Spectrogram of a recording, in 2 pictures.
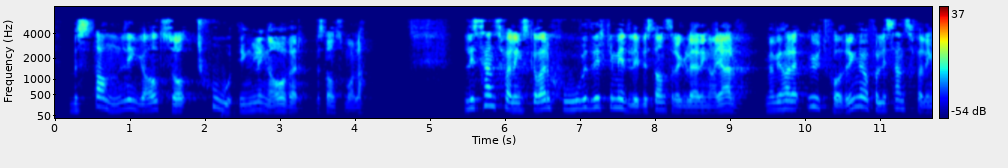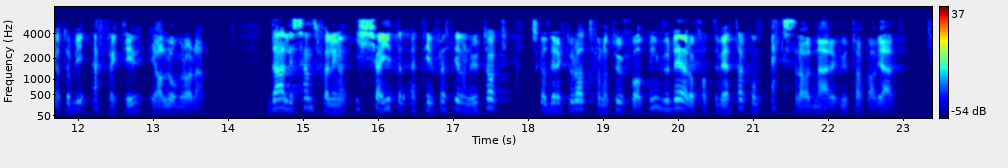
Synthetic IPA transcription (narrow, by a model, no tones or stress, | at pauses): bəst̪ɑnn̩lɪɡəɑlt̪sɔt̪ʰuːʏŋlɪŋəoːʋəɾbəst̪ɑnsmo̰ːlə | lɪsɛnsfɛlɪŋskɑlʋæːɾəhuːʋəd̪ʋɪɾkəmɪd̪lɪbəst̪ɑnsɾɛɡʉleːɾɪŋɑʋjæɾʋ | mɛnʋɪhɑɾæʉːt̪fɔɾd̪ɾɪŋmɛɔfoːlɪsɛnsfœlɪŋɑt̪ʰɪlɔbliːʔɛfək̚t̪ʰiːʋɪɑlːəʊmɾoːd̪ə̰ | d̪æːlɪsɛnsfɛlɪŋɑɪçːəɑjɪt̪ːəɾɛt̪ʰːɪlfɛləst̪ʰɪlənəʉːt̪ʰːɑːkskɑd̪ɪɾɛk̚t̪ʊɾɑːt̪fɔɳɑt̪ʰʉːɾfɔɾʋɑlt̪nɪŋʋʉɖeːɾəɔfɑt̪ːəʋeːt̪ʰɑːkʊmɛkst̪ɾɑɔɖɪnæːɾəʔʉːt̪ʰɑːkɑ̰ʋjæɾʋ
